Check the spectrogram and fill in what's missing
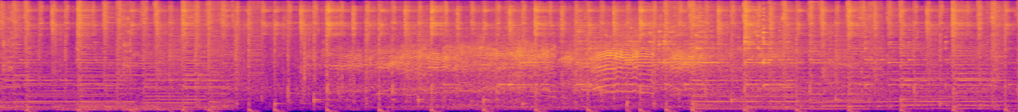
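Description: A flock of sheep coming down a mountain slope to winter pastures in Corsica's Restonica valley bleats loudly and constantly, with clinking bells and hoof clatter, close and dense, with no talk.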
